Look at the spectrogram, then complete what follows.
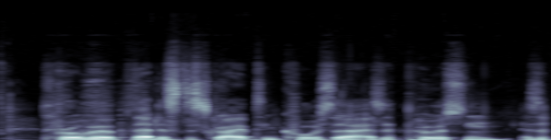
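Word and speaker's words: Xhosa: The kosa kosa nuni proverb that is described in kosa. Please excuse my pronunciation. This is like a horse riding click.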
